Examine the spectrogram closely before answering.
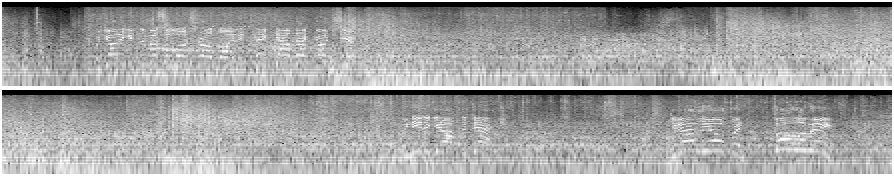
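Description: Explosions boom and rumble all around.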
